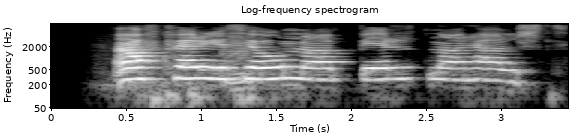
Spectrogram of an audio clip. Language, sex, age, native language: Icelandic, male, 10, Icelandic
